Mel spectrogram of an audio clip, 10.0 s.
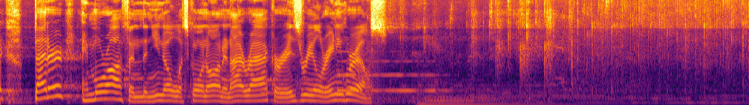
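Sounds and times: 
speech: 0.0s - 5.3s
audience clapping: 4.7s - 9.9s.

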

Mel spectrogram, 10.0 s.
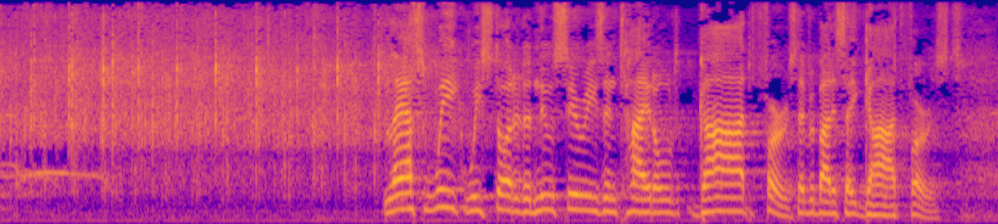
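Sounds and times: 
audience clapping: 0.0s - 5.1s
speech: 3.8s - 9.7s.

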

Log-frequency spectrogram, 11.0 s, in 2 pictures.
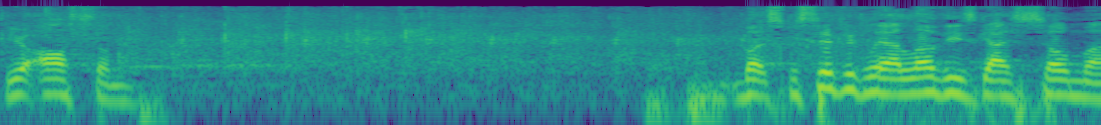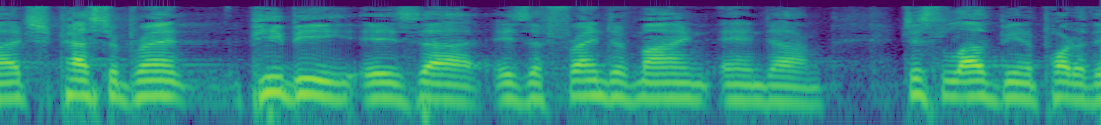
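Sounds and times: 
speech: 0.0s - 0.8s, 3.7s - 11.0s
crowd clapping: 0.0s - 5.0s.

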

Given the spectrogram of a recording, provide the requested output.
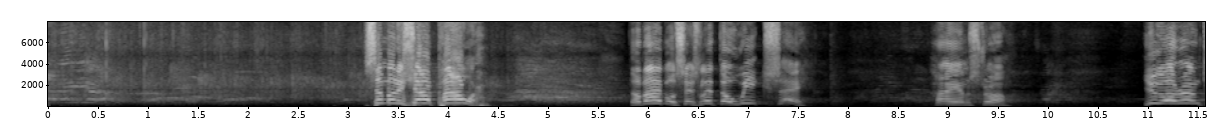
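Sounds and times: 
audience clapping hands: 0.0s - 4.8s
audience cheering: 0.0s - 5.6s
speech: 3.2s - 4.5s, 5.8s - 7.6s, 8.8s - 9.7s, 11.0s - 11.5s.

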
